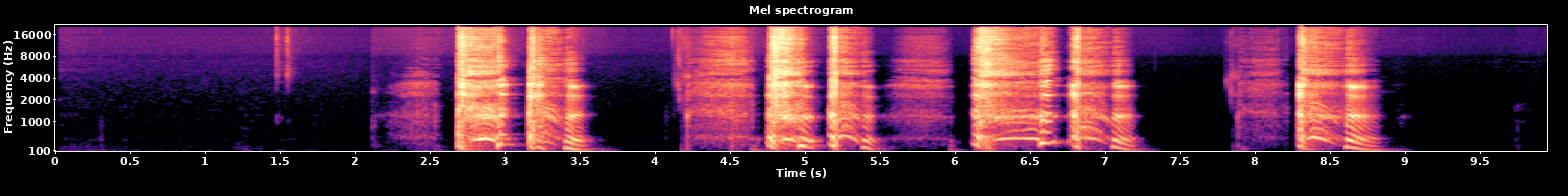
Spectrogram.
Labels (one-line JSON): {"expert_labels": [{"quality": "good", "cough_type": "unknown", "dyspnea": false, "wheezing": false, "stridor": false, "choking": false, "congestion": false, "nothing": true, "diagnosis": "upper respiratory tract infection", "severity": "severe"}], "age": 23, "gender": "male", "respiratory_condition": false, "fever_muscle_pain": false, "status": "healthy"}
